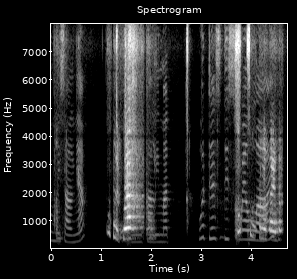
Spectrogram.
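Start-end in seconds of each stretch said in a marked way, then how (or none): 2.9-4.6 slow question on "What does this smell like?", pitched up; questioning intonation. Shown as a demonstration. Teacher showing the class how to ask, questioning intonation. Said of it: "Intonasinya misalnya ada kalimat tanya".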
